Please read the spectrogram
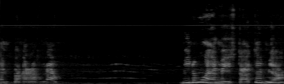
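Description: A man speaking in Pidgin, with about a second and a half of pause in the middle. During the pause a faint wavering thin tone is heard in the background.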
